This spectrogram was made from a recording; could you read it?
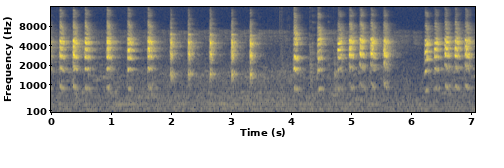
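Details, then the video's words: Long-tailed shrike giving active 'toet miyik' song as a tutor recording for other birds: irregular volleys of harsh, chattering broadband notes, several quick runs broken by brief pauses. "CENDET GACOR TOET MIYIK MASTERAN UNTUK SEMUA JENIS BURUNG"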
